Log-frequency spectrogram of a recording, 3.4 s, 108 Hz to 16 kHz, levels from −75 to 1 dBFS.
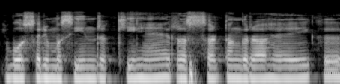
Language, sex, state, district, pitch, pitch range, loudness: Hindi, male, Uttar Pradesh, Shamli, 155 Hz, 150-155 Hz, -16 LUFS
